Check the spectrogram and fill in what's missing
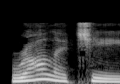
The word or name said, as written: rolliche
